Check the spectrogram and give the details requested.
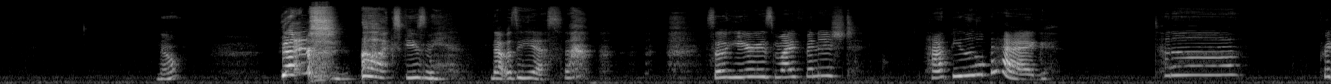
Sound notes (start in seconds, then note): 2.8 sneezes; 6.1 laughter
